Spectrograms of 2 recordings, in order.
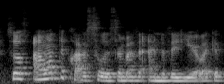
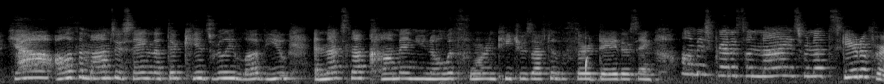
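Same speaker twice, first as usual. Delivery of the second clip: higher voice, lightly imitating a colleague; lightly voiced co-teacher, rising higher for the quote; co-teacher relaying praise; 6 semitones higher than usual. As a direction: pass on happy news in a raised pitch.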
